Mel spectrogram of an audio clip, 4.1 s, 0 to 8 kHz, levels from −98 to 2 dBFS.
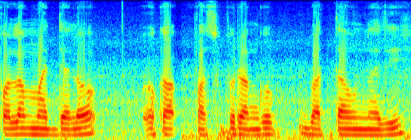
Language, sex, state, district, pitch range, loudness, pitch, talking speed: Telugu, male, Telangana, Mahabubabad, 120-130 Hz, -13 LUFS, 125 Hz, 100 wpm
